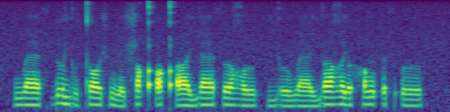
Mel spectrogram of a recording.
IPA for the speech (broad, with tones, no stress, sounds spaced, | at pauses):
w æː˧ θ ɗ ʊ˥ j u˩ t ɔː˧ ʃ n ɛ˩ ʃ ɛ˥ qʼ u˥ qʼ ɛː˧ j æː˥ θ ʊː˥ ʁ u˧ | j ʊː˩ w æː˩ j ʌː˥ ʁ j ʊ˧ h ɔ˥ ŋ ʔ ə˥ θ ʔ ʊː˧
